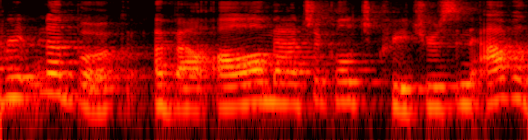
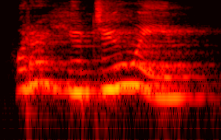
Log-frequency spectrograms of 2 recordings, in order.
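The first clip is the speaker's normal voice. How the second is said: mild alarm; 8 semitones higher than usual. Acted. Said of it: "Isabel was afraid for her sister".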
